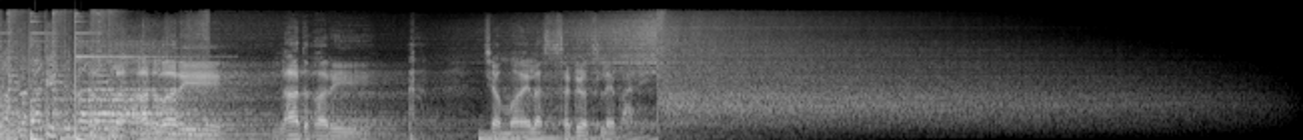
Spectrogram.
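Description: Loud remixed dance music plays with heavy beats and chopped vocals, then rings out and fades away.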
